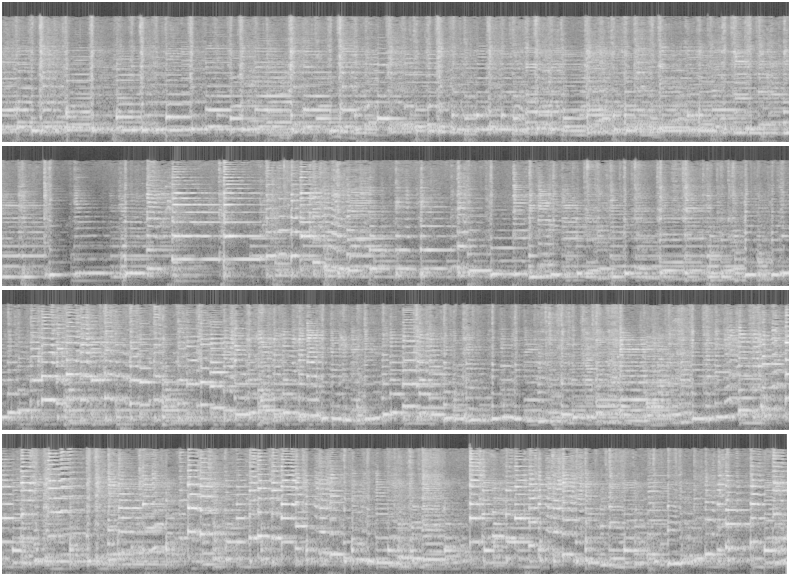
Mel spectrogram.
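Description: Five-string resonator banjo and F-style mandolin playing an instrumental bluegrass tune as a duet. The banjo rolls lead at first. After a short break about eight seconds in, the mandolin takes the lead with fast picked melody lines.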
